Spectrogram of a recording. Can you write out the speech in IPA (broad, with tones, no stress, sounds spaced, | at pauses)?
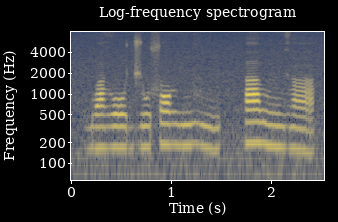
ɡʷ a˨ ɣ oː˨ d͡ʒ u˨ s ɔ˦ ɣ i˨˦ v i˨ | a˦ β ĩ˨ ɣ ã˨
